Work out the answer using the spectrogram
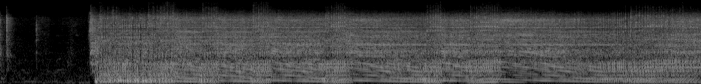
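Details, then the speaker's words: Homelite Super XL chainsaw, first test run after full teardown and cooling cleanup, lots of assembly oil inside: a sharp pull, then it fires and blips up and down with a crisp two-stroke buzz; runs and revs cleanly. "Let's give her a test run. I'm cautiously optimistic that this is going to go very, very well."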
